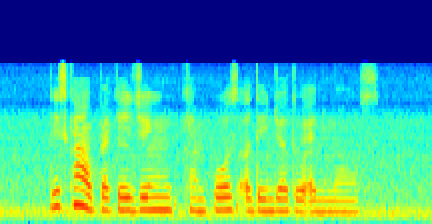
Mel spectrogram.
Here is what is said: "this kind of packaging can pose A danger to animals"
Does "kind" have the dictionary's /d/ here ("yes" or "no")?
no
